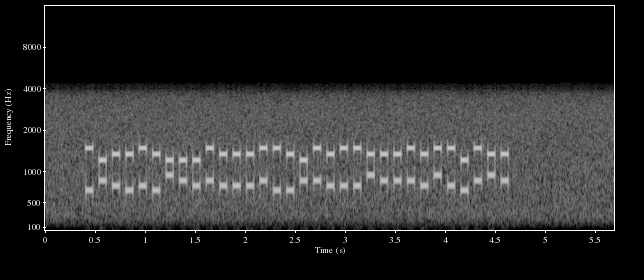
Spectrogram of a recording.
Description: DTMF, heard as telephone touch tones, dialled by machine, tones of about 70 ms, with phone line noise. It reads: 375262*7495559327956608895#61908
